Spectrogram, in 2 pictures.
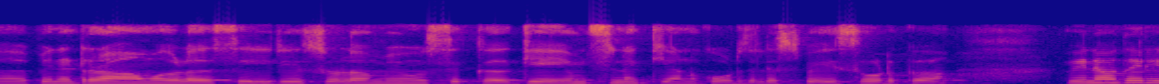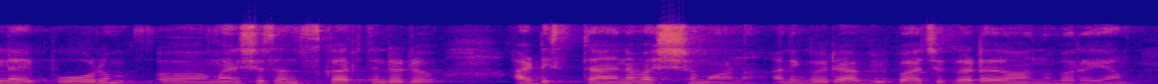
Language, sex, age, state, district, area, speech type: Malayalam, female, 18-30, Kerala, Ernakulam, rural, spontaneous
